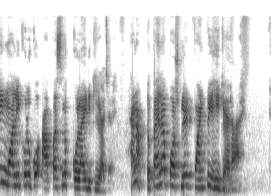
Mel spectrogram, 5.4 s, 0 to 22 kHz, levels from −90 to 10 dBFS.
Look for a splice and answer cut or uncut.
uncut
